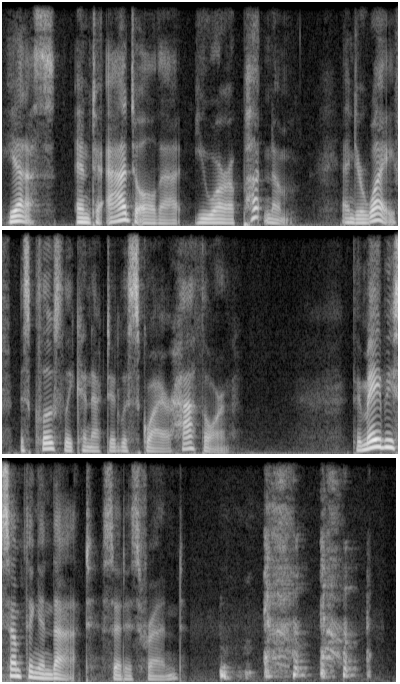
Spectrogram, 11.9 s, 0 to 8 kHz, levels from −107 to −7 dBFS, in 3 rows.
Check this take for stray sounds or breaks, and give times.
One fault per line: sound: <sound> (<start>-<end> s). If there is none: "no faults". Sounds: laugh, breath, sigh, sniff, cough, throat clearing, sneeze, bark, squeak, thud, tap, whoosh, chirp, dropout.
sound: cough (10.1-11.6 s)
